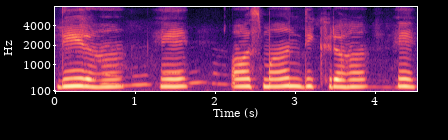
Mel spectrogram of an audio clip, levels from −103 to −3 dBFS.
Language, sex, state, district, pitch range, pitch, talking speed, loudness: Hindi, female, Himachal Pradesh, Shimla, 245-265 Hz, 255 Hz, 90 wpm, -15 LUFS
